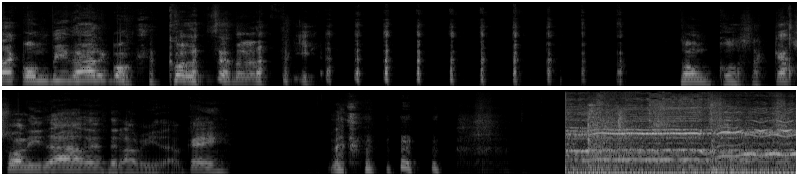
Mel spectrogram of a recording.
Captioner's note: laughs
